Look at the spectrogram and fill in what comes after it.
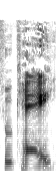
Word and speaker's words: Phuket: It's pronounced Phuket. – Yes. – I pronounced it phonetically once.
